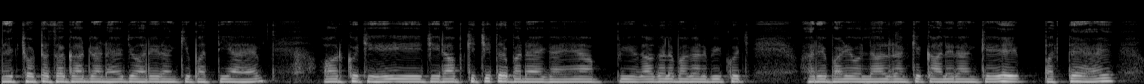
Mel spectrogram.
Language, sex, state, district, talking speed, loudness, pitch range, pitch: Hindi, male, Andhra Pradesh, Anantapur, 190 wpm, -27 LUFS, 125-130 Hz, 125 Hz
